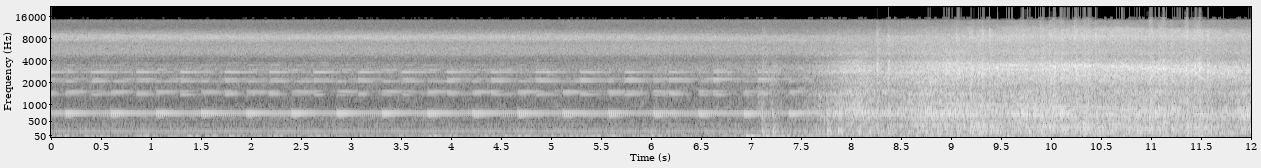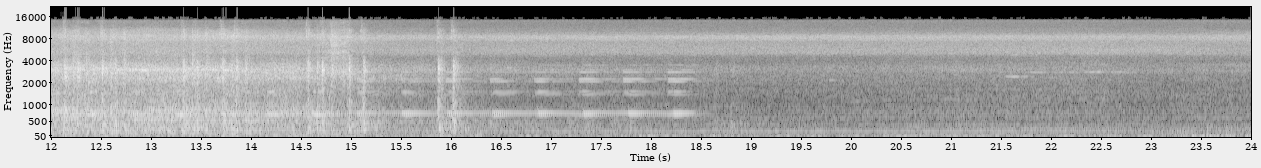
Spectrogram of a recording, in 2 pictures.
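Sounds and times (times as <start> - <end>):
level-crossing warning bell: 0.0 - 19.4, 21.1 - 23.9
train passing loudly: 0.0 - 24.0
train wheel clacks: 3.2 - 19.0.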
